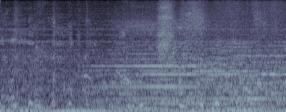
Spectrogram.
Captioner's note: coughing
